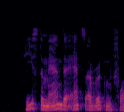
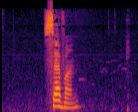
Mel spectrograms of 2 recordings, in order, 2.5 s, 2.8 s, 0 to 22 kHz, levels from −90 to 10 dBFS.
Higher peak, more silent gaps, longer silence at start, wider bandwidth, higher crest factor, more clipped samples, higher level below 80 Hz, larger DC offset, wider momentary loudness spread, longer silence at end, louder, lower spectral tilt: second, -28 dBFS vs 0 dBFS; neither; second, 0.5 s vs 0.9 s; second, 8.2 kHz vs 16.5 kHz; about the same, 16 dB vs 18 dB; second, under 0.1% vs 0.2%; second, -78 dBFS vs -60 dBFS; neither; second, 9 LU vs 24 LU; second, 0 s vs 1.2 s; second, -43 LUFS vs -10 LUFS; first, -7 dB/octave vs -2 dB/octave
